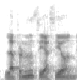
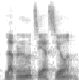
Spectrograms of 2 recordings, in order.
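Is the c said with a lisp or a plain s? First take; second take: lisp; plain s. First: The c is said with a lisped th sound. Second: The c is said with a plain s sound. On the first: "has a lisp, so I say la pronunciación" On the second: "instead of"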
